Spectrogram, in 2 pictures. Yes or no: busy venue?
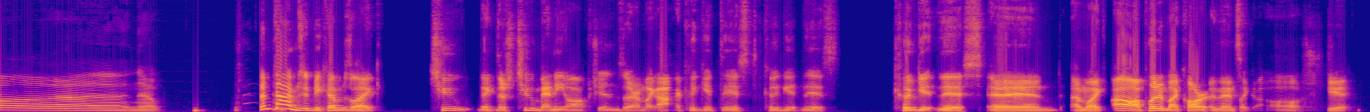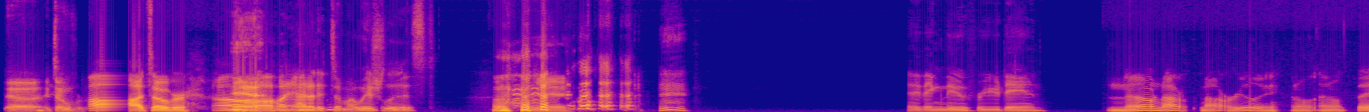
no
